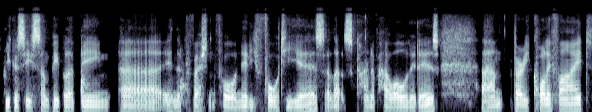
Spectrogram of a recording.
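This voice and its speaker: A man's voice: lowish voice, flat delivery, moderate pace, gravelly, a bit bright, no room sound. A man giving a webinar talk over a video call, hesitant with many fillers and restarts. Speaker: webinar speaker, research office head. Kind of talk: presenting slides in a webinar. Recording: dry, dull video call audio.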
